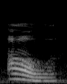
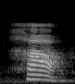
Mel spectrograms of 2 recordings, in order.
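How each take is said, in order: First: The word starts with a vowel, no h sound. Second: The word starts with an audible h sound. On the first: The speaker calls it right. "it's hour" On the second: The speaker calls it wrong. "not har. So H is silent"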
